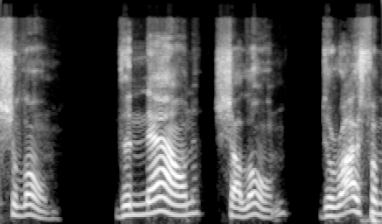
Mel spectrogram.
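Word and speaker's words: שלום: Example one, shalawam versus shalom.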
